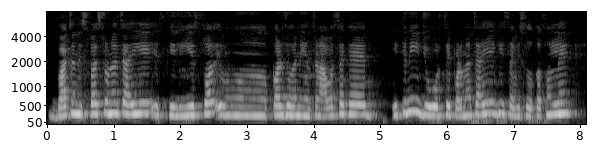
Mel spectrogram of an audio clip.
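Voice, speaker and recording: Mellow-voiced woman giving a lecture. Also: a little high, moderate pace. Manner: steady explanatory delivery with frequent fillers and "next point" cues. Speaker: teacher. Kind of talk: lecture reading from notes.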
